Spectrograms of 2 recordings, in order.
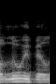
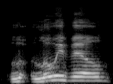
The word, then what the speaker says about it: Louisville: You're not you're not rolling your mouth enough. I'm just kidding. Go ahead. You got to say it like you've got marbles in your mouth.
